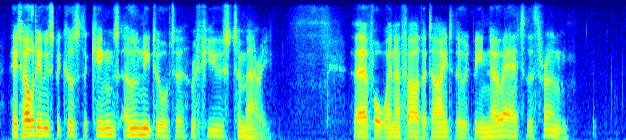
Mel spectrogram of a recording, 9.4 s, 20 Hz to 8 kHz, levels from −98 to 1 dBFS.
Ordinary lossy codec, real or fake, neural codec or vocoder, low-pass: Opus, 24 kbps; fake; codec, 16 kHz, 0.8 kbps, ZipCodec; 7.2 kHz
